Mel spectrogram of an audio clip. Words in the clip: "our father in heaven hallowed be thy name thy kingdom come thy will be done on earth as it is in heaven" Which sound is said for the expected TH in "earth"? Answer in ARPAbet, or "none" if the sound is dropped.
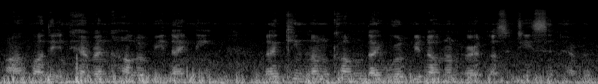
T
